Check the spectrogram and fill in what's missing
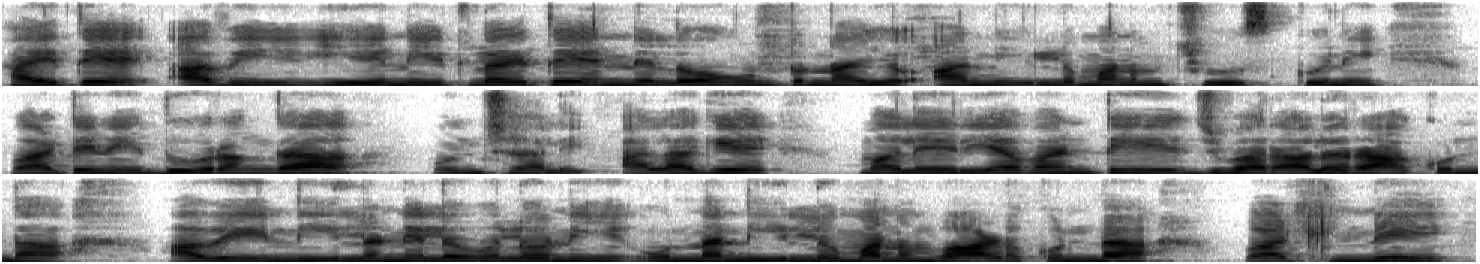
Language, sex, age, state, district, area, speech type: Telugu, female, 30-45, Andhra Pradesh, Kakinada, rural, spontaneous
